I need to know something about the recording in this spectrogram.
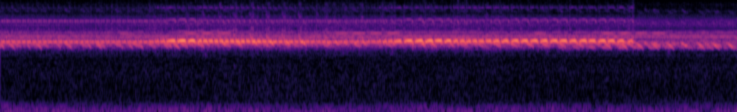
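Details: Bell cricket singing in autumn, recorded in Futtsu area of Chiba, Japan: a bright, ringing high trill held steady, swelling louder in two long bursts before easing off, with a second faint chirping insect layer beneath.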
